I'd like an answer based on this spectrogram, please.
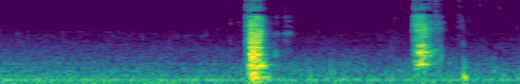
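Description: Two short, explosive bursts of air about two seconds apart against a quiet room hum; a dog's cough.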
